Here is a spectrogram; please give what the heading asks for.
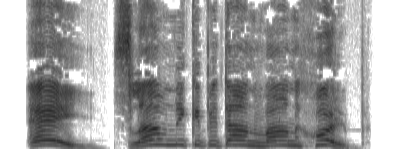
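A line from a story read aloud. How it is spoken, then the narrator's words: Shouting in Dutch. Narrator (Russian): крикнул Ламберт по-голландски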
